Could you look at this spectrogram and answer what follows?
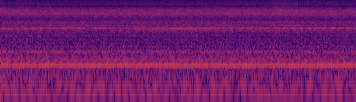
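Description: A steady electrical hum: one constant mid-pitched tone over a low, flickering rumble.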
